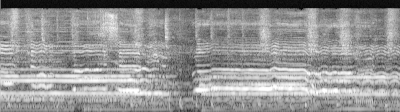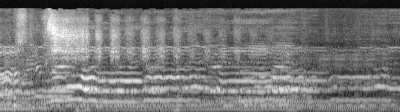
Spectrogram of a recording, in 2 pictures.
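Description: Mixed-voice a cappella group singing: a lead voice over held chords, with a bass line moving in long held notes underneath. The singing gets quieter over the last few seconds.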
